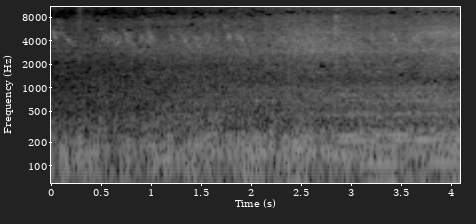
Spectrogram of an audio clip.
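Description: Diesel-hauled passenger train running in the distance: a low rumble, with a steady engine hum that grows stronger in the second half.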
